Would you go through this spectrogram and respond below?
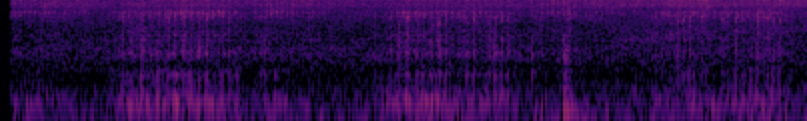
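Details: Female sleeping after her desexing surgery: low, rumbling, rhythmic breathing noise in a quiet room; snoring.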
